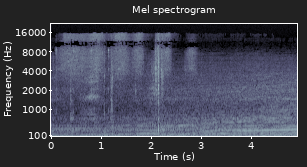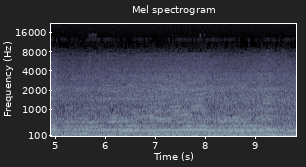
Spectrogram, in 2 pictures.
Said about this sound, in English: And what that is the audio system pipes what would traditionally be a noise you hear from an engine through the audio system. We put a pretty high caliper system in this car, and it's kind of given us a little bit of issue with this fake engine noise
